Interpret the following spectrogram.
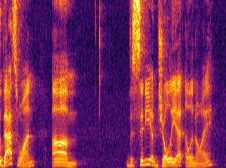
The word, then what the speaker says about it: Joliet: The city of Joliet, Illinois, it is actually illegal to pronounce it Juliet.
